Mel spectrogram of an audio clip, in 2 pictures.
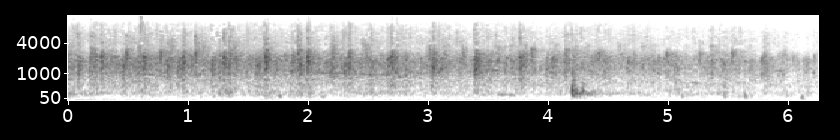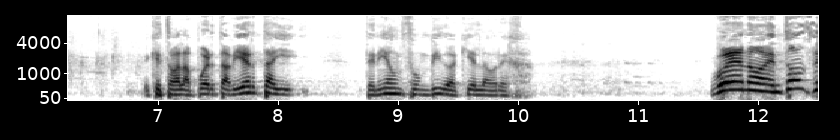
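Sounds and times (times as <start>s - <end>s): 
crowd applauding in a large room: 0.0s - 7.1s
speech: 7.0s - 10.2s, 11.6s - 12.4s.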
